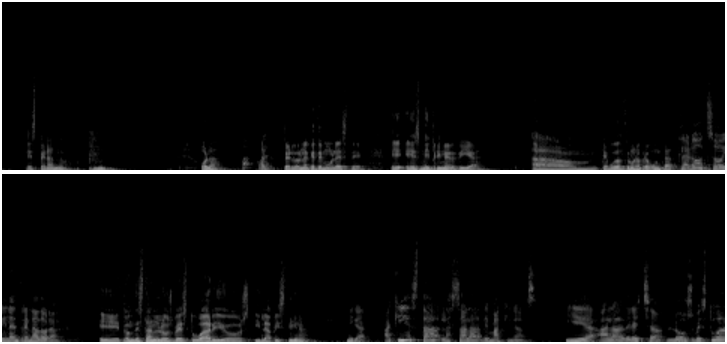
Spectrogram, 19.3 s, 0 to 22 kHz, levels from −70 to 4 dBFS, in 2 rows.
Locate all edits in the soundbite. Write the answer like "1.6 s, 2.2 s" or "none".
9.4 s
